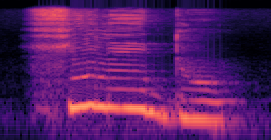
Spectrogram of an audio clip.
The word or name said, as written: filer doux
